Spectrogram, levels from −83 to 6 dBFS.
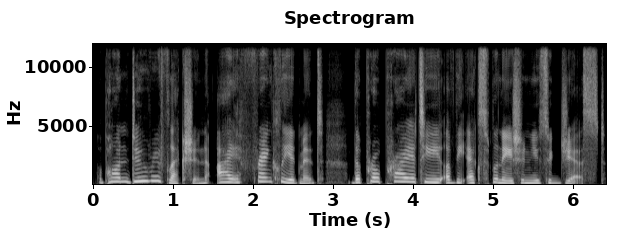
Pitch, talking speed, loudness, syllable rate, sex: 265 Hz, 120 wpm, -18 LUFS, 4.1 syllables/s, female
